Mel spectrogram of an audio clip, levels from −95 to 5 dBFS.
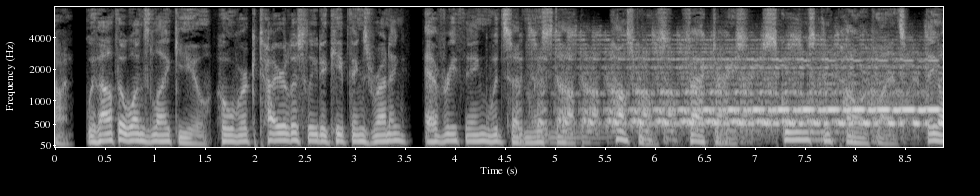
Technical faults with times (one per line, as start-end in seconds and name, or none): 4.60-8.89 feedback howl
